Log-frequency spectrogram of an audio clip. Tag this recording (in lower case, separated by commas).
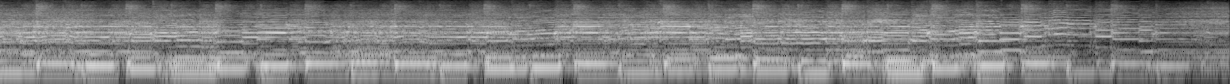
electric guitar, music, guitar, blues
